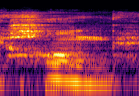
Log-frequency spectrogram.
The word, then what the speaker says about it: Hang: that I played with him is called a hung h-a-n-g spelled like hang but pronounced tongue it's from Burn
